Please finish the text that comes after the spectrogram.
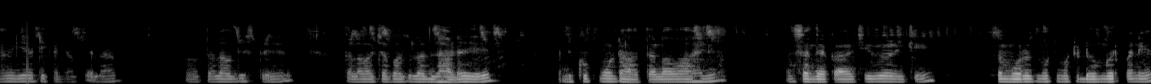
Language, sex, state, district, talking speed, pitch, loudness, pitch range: Marathi, male, Maharashtra, Dhule, 120 wpm, 130 Hz, -32 LUFS, 125-135 Hz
